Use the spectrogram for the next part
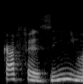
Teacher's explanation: Cafezinho, a sílaba tônica é zi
